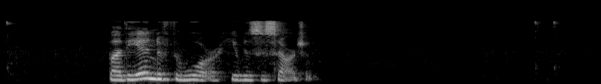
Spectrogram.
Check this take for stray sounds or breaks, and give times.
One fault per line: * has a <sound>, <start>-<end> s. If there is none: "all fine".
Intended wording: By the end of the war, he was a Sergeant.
all fine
